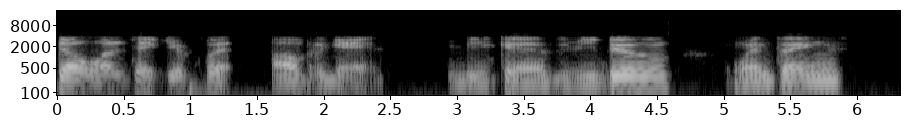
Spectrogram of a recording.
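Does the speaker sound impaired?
Yes: cerebral palsy; confined to wheelchair; speech sounds drunk or high to listeners, explains this upfront when phoning people.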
